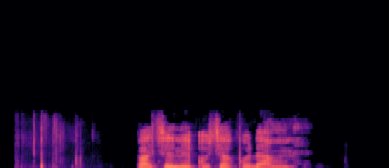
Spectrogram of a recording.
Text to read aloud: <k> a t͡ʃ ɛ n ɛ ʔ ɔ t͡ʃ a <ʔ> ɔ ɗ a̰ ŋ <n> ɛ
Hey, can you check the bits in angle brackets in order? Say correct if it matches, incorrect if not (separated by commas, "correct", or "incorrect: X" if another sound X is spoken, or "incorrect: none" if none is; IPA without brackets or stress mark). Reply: incorrect: p, incorrect: k, correct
